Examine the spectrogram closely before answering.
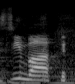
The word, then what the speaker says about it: Zima: I said it incorrectly on like the Sweegie stream, and everyone was like, no, that's not how you say it. Zima.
